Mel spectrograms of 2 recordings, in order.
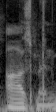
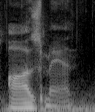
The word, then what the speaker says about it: Osman: That's Osman with a soft S, which you will inevitably mispronounce as Osman like a medieval rockstar.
